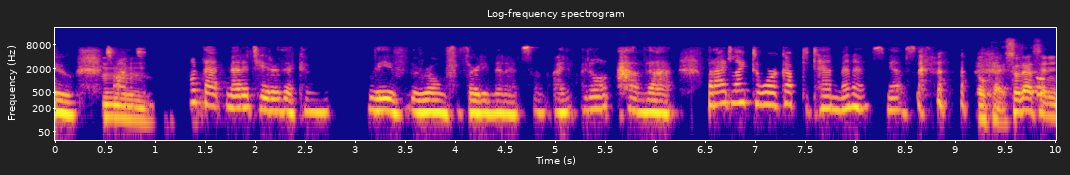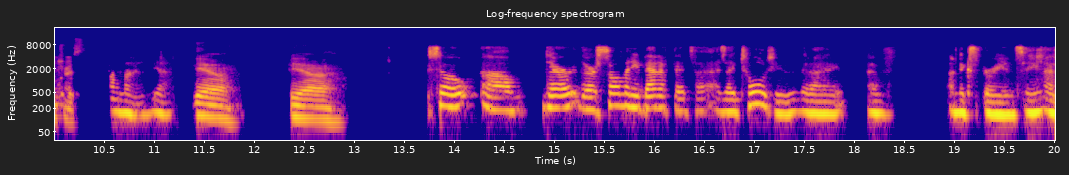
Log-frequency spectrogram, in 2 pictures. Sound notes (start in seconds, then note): 8.5 laughing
